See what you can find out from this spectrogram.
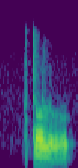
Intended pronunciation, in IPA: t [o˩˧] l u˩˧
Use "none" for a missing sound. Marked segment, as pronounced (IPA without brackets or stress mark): o˥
